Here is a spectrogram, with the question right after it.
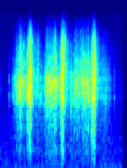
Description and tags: Tablets being shaken in a tub
shaking, Tablets, tub, shaked, shaken, tablet, pills, shake, rattle, rattling, pill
